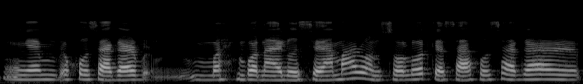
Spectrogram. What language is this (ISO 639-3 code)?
asm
